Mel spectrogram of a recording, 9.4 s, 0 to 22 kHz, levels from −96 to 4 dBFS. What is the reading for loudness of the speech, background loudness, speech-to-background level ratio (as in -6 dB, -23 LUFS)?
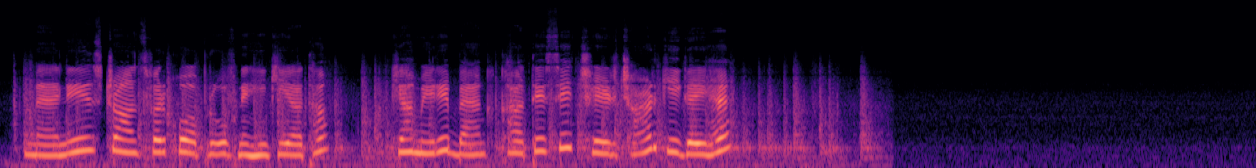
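-24.0 LUFS, -43.5 LUFS, 19.5 dB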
